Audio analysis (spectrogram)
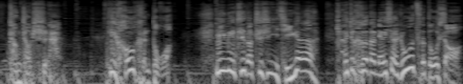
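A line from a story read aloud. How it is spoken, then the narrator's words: Furious shout. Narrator (Chinese): 王汉大怒喝道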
